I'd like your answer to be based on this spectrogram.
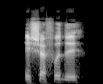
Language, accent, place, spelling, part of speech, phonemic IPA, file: French, France, Lyon, échafauder, verb, /e.ʃa.fo.de/, LL-Q150 (fra)-échafauder.wav
- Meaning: 1. to put up scaffolding 2. to devise, develop (a plan, theory)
